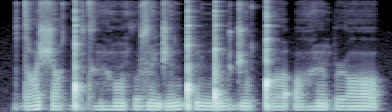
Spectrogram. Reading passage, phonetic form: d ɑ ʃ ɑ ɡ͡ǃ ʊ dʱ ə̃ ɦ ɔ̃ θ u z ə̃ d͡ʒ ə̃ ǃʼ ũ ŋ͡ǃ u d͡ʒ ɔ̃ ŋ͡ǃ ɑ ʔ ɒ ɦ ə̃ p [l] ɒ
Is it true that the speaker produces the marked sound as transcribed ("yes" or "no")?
no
